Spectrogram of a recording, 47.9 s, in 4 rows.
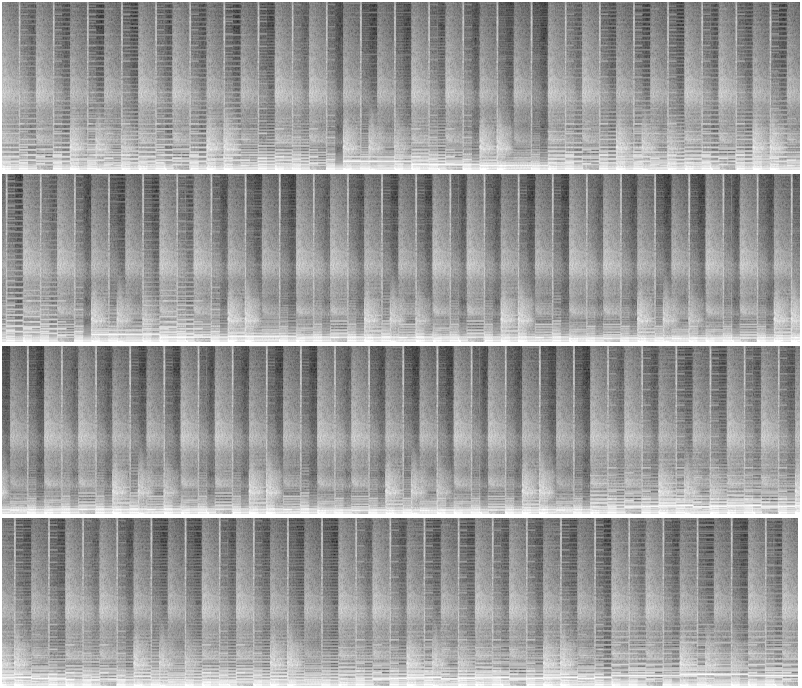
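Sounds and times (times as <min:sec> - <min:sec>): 
internal percussion: 0:00.0 - 0:47.8.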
